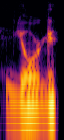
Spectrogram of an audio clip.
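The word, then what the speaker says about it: Jörg: It's the O with the umlaut. York. – York. – Jorg. – Okay. Jorg.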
